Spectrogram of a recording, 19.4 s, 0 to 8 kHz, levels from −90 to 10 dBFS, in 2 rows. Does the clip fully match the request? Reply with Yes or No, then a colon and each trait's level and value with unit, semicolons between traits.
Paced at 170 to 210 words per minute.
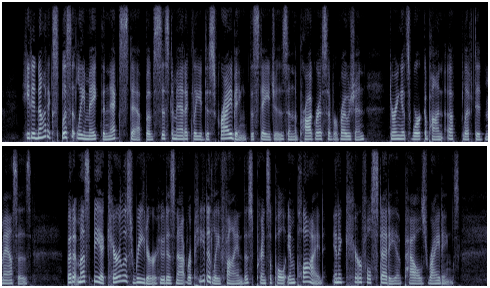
No: average, 140 wpm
